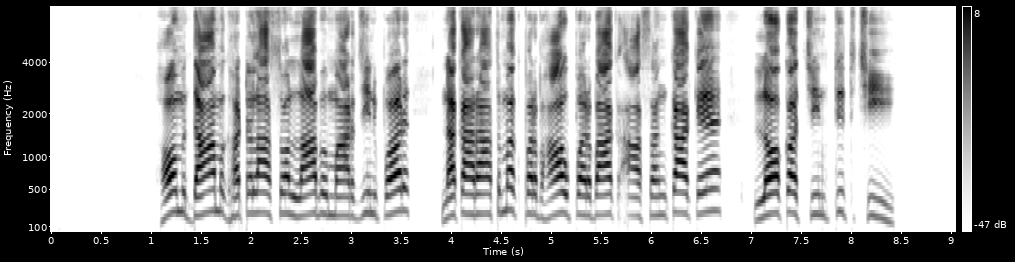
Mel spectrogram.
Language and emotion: Maithili, fearful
